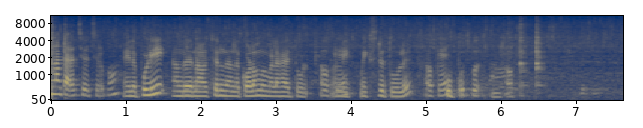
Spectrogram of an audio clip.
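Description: A woman talks calmly and steadily, close by.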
